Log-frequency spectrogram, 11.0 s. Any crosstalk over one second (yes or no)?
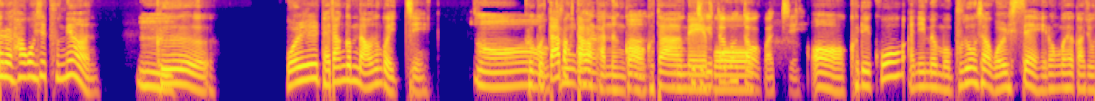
yes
